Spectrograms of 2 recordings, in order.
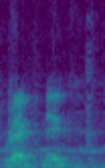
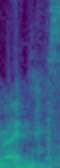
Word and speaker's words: Rek'Niht: Canonically, it's funny that Leonidas has been saying Rek'Niht's name wrong. I mean, that's just Dan. Rek'Niht? Yes. Yep, like you knit a sweater.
